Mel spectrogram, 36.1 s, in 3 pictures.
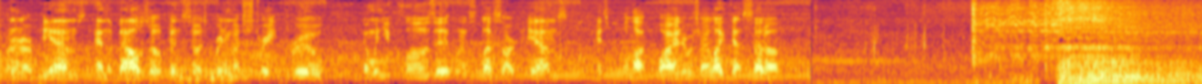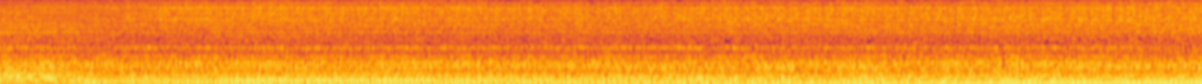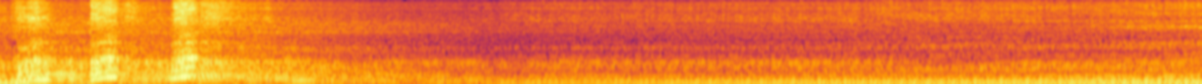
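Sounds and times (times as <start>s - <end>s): car engine starting and idling: 5.7s - 36.0s
car engine revving: 9.7s - 36.0s.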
